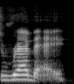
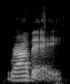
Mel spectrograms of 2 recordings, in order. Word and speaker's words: rabe: Rabi, is that how you pronounce it? Rebe? Oh, never mind. It's Rebe. Rabe.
